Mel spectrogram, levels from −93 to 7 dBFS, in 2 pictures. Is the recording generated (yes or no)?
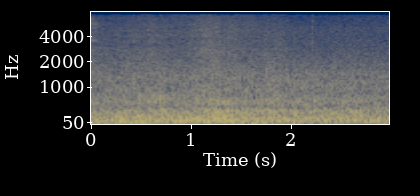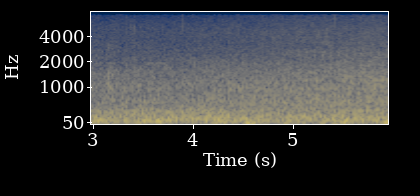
no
